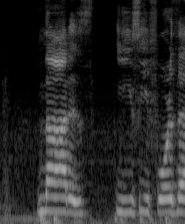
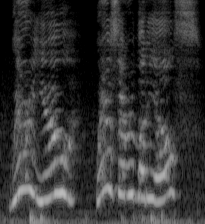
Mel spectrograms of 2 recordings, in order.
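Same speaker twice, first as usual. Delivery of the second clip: higher character voice; 14 semitones higher, 5 dB louder than usual. Acted. Dawn asking Nathan on the phone where everyone is, high-pitched. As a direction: voice pitched high and a bit louder.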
